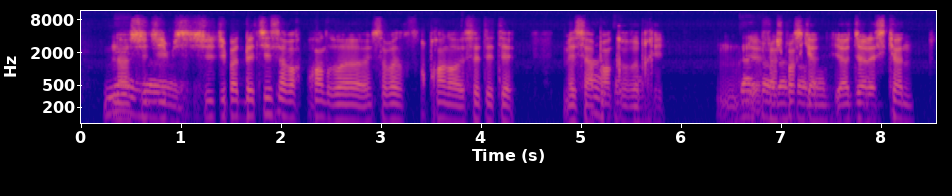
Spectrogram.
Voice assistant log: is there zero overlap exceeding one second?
No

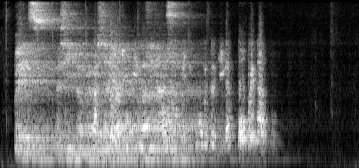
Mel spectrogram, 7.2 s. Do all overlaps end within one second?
No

